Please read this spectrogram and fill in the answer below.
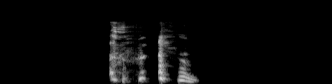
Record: {"cough_length": "3.3 s", "cough_amplitude": 28415, "cough_signal_mean_std_ratio": 0.26, "survey_phase": "beta (2021-08-13 to 2022-03-07)", "age": "18-44", "gender": "Male", "wearing_mask": "No", "symptom_none": true, "smoker_status": "Current smoker (e-cigarettes or vapes only)", "respiratory_condition_asthma": false, "respiratory_condition_other": false, "recruitment_source": "REACT", "submission_delay": "2 days", "covid_test_result": "Negative", "covid_test_method": "RT-qPCR", "influenza_a_test_result": "Negative", "influenza_b_test_result": "Negative"}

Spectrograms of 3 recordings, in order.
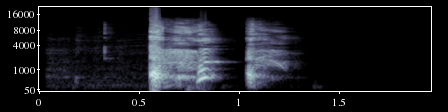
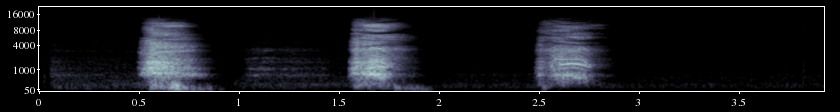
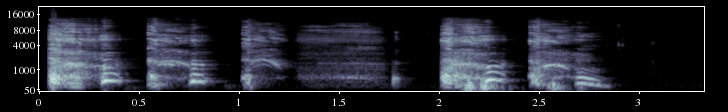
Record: {"cough_length": "2.0 s", "cough_amplitude": 32768, "cough_signal_mean_std_ratio": 0.31, "exhalation_length": "3.9 s", "exhalation_amplitude": 28068, "exhalation_signal_mean_std_ratio": 0.31, "three_cough_length": "3.3 s", "three_cough_amplitude": 32768, "three_cough_signal_mean_std_ratio": 0.45, "survey_phase": "beta (2021-08-13 to 2022-03-07)", "age": "18-44", "gender": "Female", "wearing_mask": "No", "symptom_new_continuous_cough": true, "symptom_runny_or_blocked_nose": true, "symptom_fatigue": true, "symptom_fever_high_temperature": true, "symptom_headache": true, "symptom_change_to_sense_of_smell_or_taste": true, "symptom_loss_of_taste": true, "symptom_onset": "3 days", "smoker_status": "Ex-smoker", "respiratory_condition_asthma": true, "respiratory_condition_other": false, "recruitment_source": "Test and Trace", "submission_delay": "1 day", "covid_test_result": "Positive", "covid_test_method": "RT-qPCR", "covid_ct_value": 19.1, "covid_ct_gene": "ORF1ab gene", "covid_ct_mean": 20.1, "covid_viral_load": "260000 copies/ml", "covid_viral_load_category": "Low viral load (10K-1M copies/ml)"}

